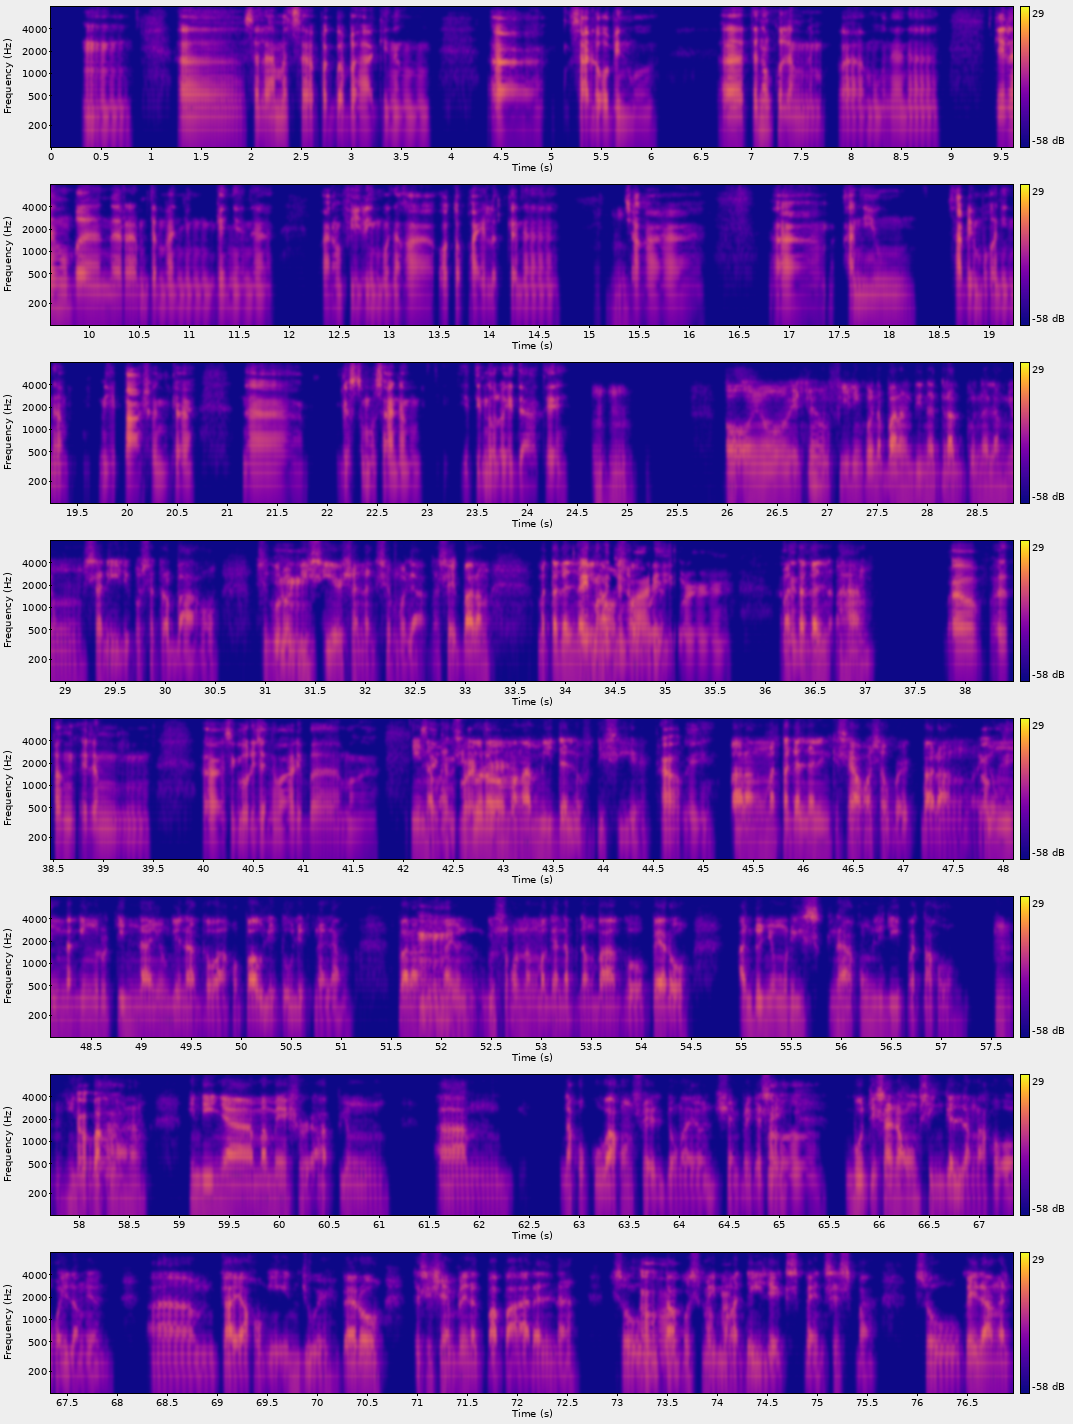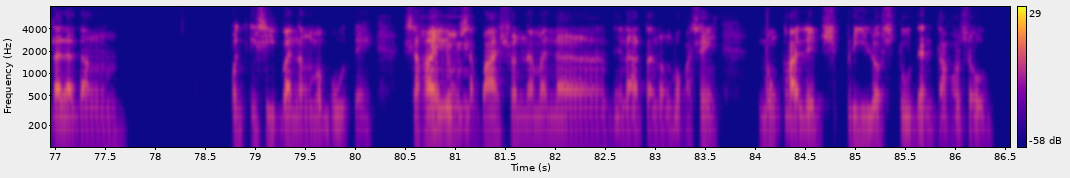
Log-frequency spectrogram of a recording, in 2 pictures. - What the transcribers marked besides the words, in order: none
- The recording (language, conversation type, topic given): Filipino, advice, Paano ko malalampasan ang takot na mabigo nang hindi ko nawawala ang tiwala at pagpapahalaga sa sarili?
